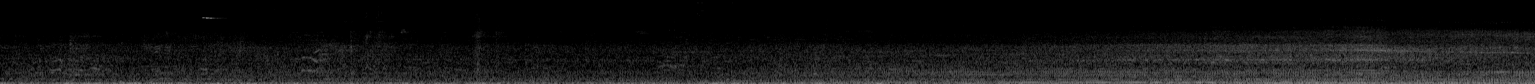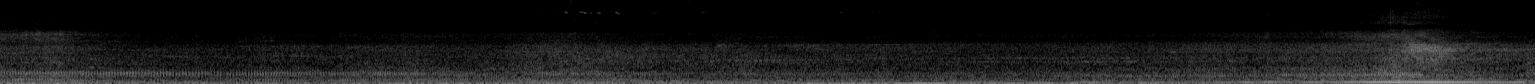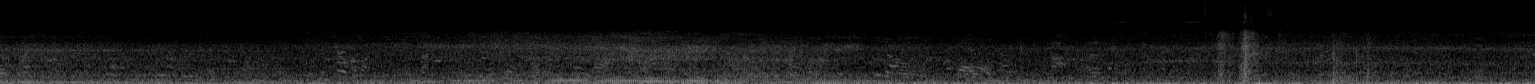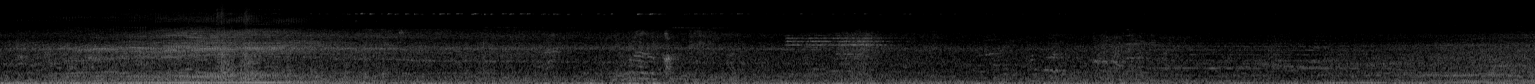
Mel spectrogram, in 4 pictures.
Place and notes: Sichuan Road, Shanghai - Small streets at night
Small streets at night, Traffic Sound, Old small streets, Narrow channel, Binaural recordings, Zoom H6+ Soundman OKM II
